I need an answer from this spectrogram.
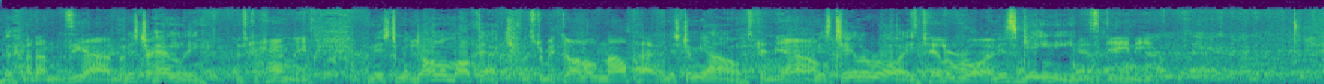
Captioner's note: calling of recorded vote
